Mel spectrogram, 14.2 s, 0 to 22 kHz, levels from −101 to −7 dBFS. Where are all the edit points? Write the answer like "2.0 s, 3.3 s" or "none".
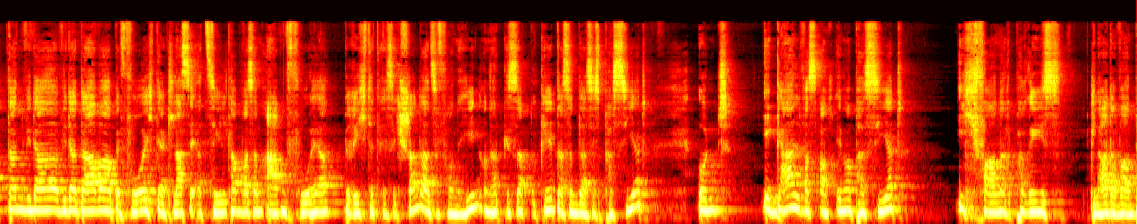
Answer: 6.9 s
